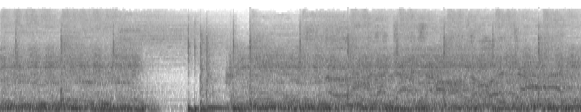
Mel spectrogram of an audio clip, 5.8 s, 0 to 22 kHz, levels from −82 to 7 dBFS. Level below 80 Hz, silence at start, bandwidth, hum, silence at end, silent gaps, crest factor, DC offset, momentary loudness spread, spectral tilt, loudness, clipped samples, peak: -34 dBFS; 0 s; 16.5 kHz; none; 0 s; none; 12 dB; under 0.1%; 3 LU; -4 dB/octave; -24 LUFS; under 0.1%; -12 dBFS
